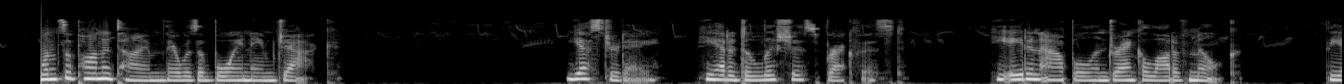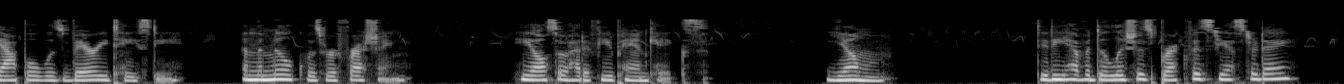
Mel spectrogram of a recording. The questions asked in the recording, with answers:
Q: Did he have a delicious breakfast yesterday?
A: Yes, he did.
